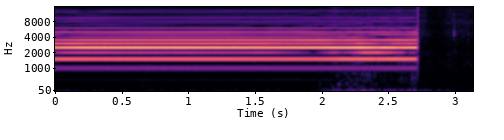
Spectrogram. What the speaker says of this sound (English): Someone's fire alarm went off.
